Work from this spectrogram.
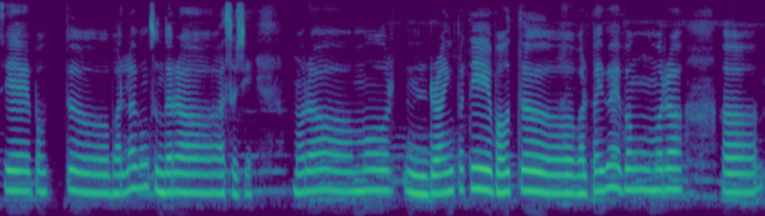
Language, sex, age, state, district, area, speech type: Odia, female, 18-30, Odisha, Jagatsinghpur, rural, spontaneous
